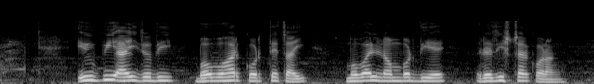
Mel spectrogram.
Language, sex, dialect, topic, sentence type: Bengali, male, Rajbangshi, banking, statement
